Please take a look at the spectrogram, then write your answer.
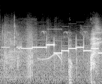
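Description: A phone rings with a bright, warbling electronic tone that repeats and shifts pitch over two seconds, moderately loud against a faint background of movement.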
